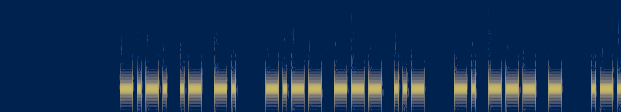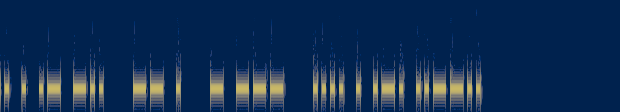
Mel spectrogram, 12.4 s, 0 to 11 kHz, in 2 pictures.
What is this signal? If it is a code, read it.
Morse code, heard as a keyed tone, about 28 wpm, 700 Hz. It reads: CAN YOU NOT LEAD ME TO HER?
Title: Sentences from Top 1000 Words - Review Part 2 - 28wpm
